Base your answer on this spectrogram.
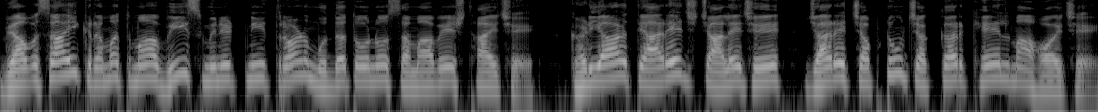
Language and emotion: Gujarati, neutral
